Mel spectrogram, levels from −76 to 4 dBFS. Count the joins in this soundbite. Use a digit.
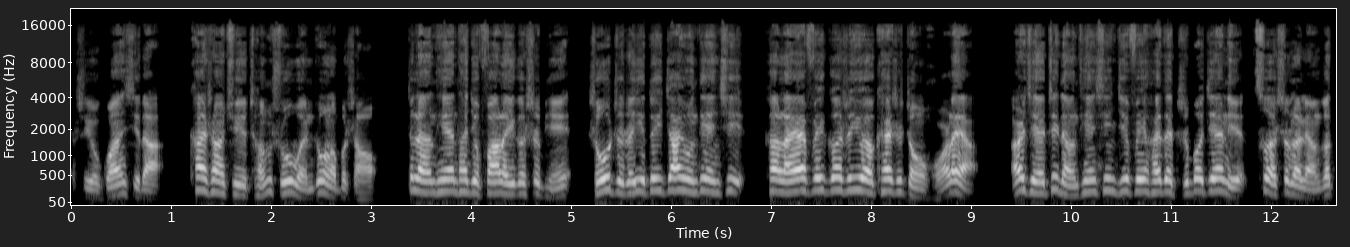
1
